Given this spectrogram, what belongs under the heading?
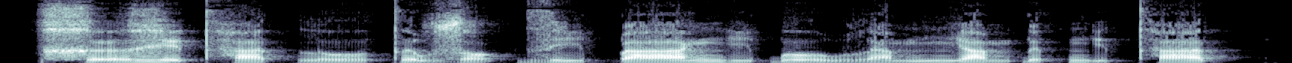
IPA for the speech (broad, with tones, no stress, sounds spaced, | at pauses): x ə̰ː˧˥ ɣ ḛ˧˨ t̪ʰ a˨˩ t̚ l o˨˦ t̪ ə̰˧˨ w z ɔ˨˩ k̚ z i˧ ɓ aː˨˦ ŋ i˨˦ ɓ o˧˩ w l a˨˦ m ɲ a˧ m ɗ ə˦˥ t̚ ŋ ḭ˧˨ t̪ʰ a˦˥ t̚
